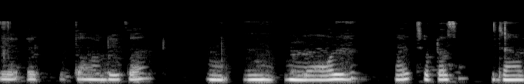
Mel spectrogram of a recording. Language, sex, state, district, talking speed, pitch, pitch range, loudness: Hindi, female, Bihar, Sitamarhi, 115 wpm, 225 Hz, 215-235 Hz, -15 LUFS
